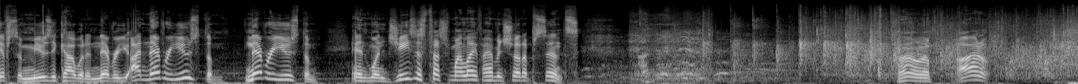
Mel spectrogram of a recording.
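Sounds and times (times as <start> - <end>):
speech: 0.0 - 6.8, 9.0 - 10.1
laughter: 5.8 - 7.8
audience applause: 6.8 - 10.7.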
